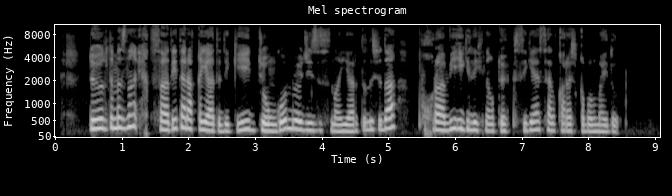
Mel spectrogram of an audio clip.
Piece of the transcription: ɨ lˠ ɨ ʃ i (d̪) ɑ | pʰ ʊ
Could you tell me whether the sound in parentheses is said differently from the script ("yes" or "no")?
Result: no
